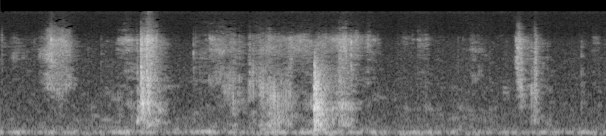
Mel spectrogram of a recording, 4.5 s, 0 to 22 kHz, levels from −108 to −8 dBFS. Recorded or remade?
recorded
